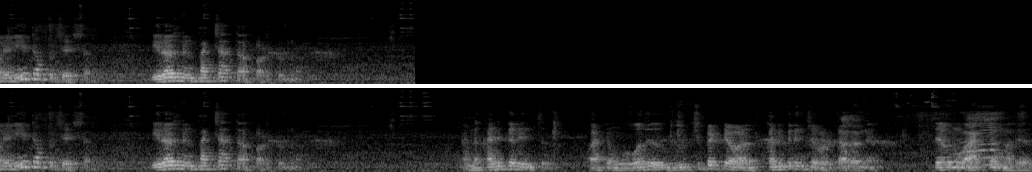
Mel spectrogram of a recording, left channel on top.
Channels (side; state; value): left; drops out; at 4.2 s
